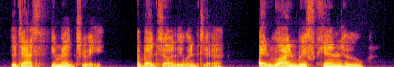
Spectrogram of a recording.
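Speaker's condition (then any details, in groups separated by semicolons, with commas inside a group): Spinal muscular atrophy type 2; from birth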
